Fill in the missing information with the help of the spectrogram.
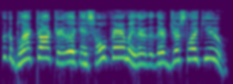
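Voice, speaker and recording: A man putting on an eager TV pitchman voice. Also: animated, moderate pace, pushed and bright, dry recording, highs cut off, full character voice. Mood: eager coaxing. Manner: pleading, singsong, repeats "look". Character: overeager male TV voice reassuring viewers.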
